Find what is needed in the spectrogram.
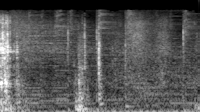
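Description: Lid of a white foam cooler being pulled open, with a sharp knock as it starts and two more knocks just under a second later, over steady background music.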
